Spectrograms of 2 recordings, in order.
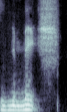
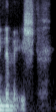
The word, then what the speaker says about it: Nimesh: So my name is it's an Indian name, and it's actually pronounced Nimesh. So I guess the E is an A sound. So she actually calls me Nimesh.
